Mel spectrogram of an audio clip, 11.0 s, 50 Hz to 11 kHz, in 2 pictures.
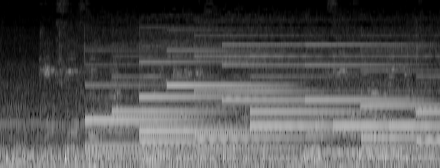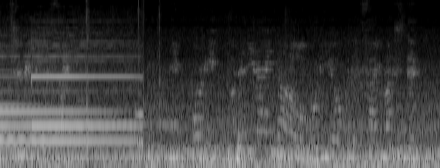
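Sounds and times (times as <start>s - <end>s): chiming tune: 1.1s - 7.3s.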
